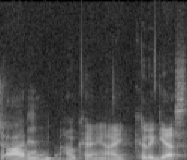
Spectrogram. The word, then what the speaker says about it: Auden: right there yes yes and what wh auden auden is how you pronounce his name yes okay i was waiting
